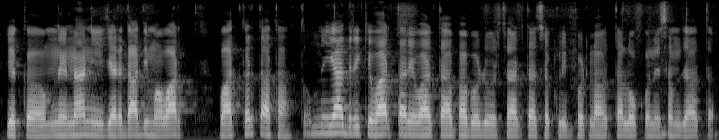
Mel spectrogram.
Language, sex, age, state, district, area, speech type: Gujarati, male, 18-30, Gujarat, Surat, rural, spontaneous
